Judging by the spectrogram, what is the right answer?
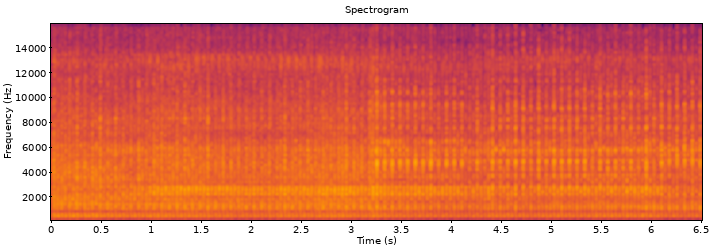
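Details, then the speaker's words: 2012 SsangYong Actyon 2.0 diesel, manual, 4WD, 77,000 km, idling with AC compressor on: steady rapid knock about three or four a second over diesel clatter from the lower belt drive; belt tensioner knock. "включен компрессор кондиционера звук когда candy кондёр включается звук появляется стучащий"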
